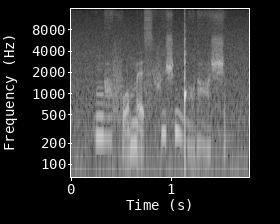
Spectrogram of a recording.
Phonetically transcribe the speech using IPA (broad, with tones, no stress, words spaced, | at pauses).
ŋɑ̤˦˨ fɔ̰˨˩mæ̰˨˩˦sfi˥ʃ ŋ͡ǃɔ̤˨˩˦ɾɑ̤˨˩ʃ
